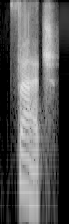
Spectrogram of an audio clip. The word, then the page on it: fadge: Indian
